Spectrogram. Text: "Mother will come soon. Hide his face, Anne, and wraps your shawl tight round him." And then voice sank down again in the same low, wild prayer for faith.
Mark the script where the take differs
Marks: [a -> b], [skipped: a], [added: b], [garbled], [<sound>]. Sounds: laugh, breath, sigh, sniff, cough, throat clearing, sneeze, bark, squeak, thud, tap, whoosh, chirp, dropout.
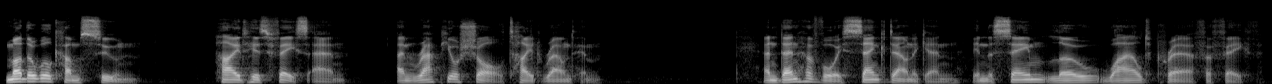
"Mother will come soon. Hide his face, Anne, and [wraps -> wrap] your shawl tight round him." And then [added: her] voice sank down again in the same low, wild prayer for faith.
